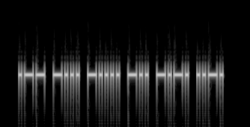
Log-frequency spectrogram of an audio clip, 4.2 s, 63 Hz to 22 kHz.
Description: Morse code, heard as a keyed tone, about 25 wpm, 700 Hz. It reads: WB6DCF
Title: USA Call Signs - 6 Characters - 25wpm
